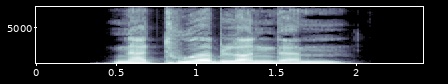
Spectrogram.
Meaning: strong dative masculine/neuter singular of naturblond
- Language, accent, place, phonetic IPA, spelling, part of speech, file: German, Germany, Berlin, [naˈtuːɐ̯ˌblɔndəm], naturblondem, adjective, De-naturblondem.ogg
